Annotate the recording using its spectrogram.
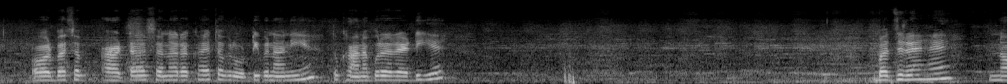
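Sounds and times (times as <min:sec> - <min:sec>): kitchen background noise: 0:00.0 - 0:10.0.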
